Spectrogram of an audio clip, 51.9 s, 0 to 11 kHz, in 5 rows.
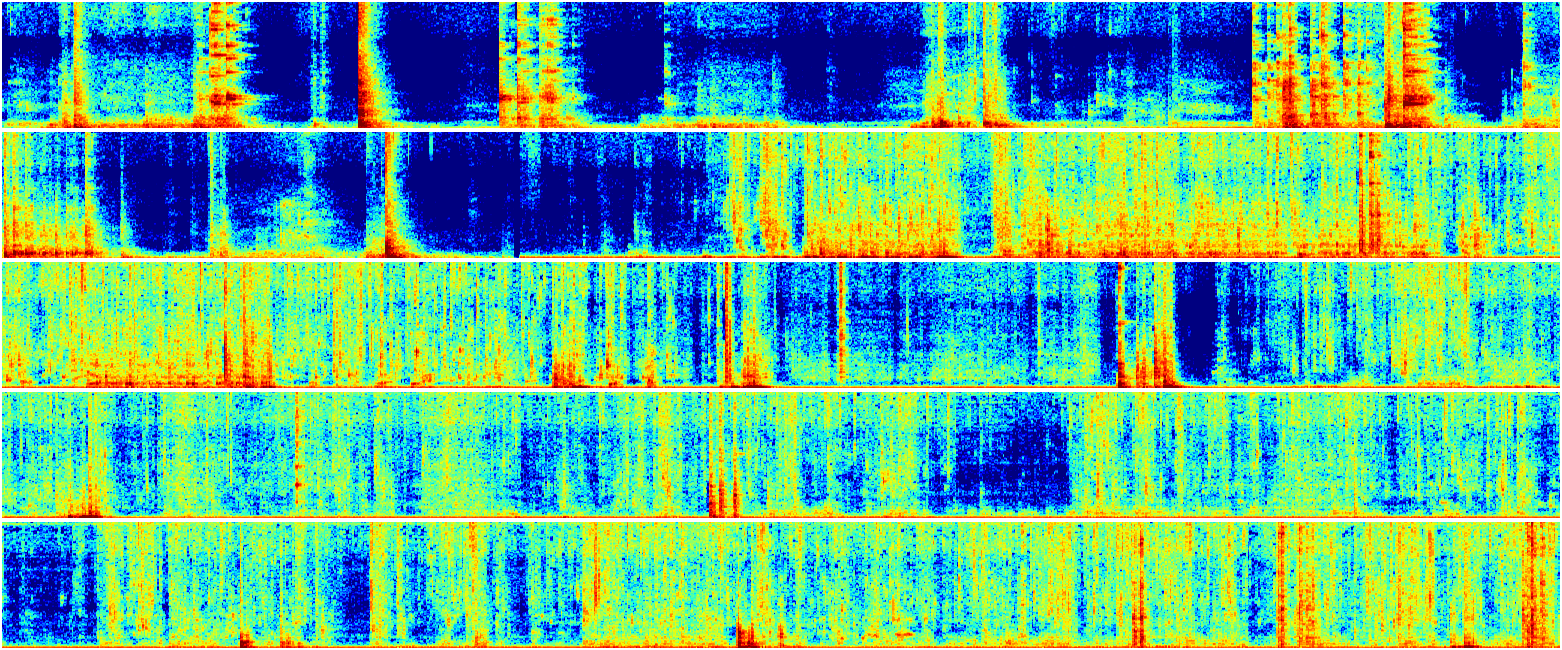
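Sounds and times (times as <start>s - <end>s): liquid pouring and dripping: 14.8s - 27.8s, 28.9s - 51.9s.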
